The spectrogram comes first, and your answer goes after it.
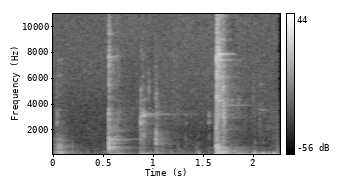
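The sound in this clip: A beer bottle and a glass clink as a drink is served: three sharp glassy knocks with a short ringing tone after the second, over low thuds of handling.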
